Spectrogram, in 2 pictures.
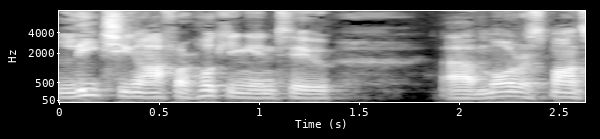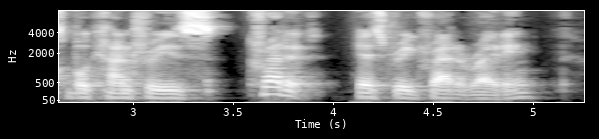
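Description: An unforced reading voice is heard against a quiet background.

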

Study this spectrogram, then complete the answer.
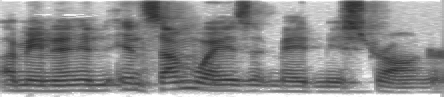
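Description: Medium pitch and ordinary pitch variation in a man's voice. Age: 30s. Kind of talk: emotional personal call. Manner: halting, hesitant.

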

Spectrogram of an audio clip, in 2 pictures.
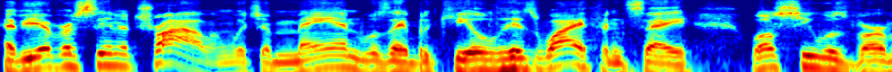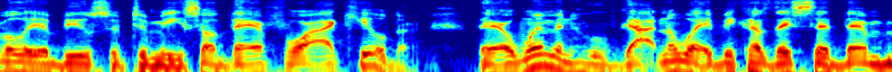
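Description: Lively in intonation and very fast in pace, a man speaks with a fairly low pitch. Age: 40s. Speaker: internet talk show host and social commentator. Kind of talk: casual chat. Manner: animated.

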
